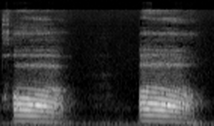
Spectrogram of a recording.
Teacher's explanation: la parte baja de la boca vendría siendo Ah ah y abierto donde la lengua se encuentra en la zona más baja posible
